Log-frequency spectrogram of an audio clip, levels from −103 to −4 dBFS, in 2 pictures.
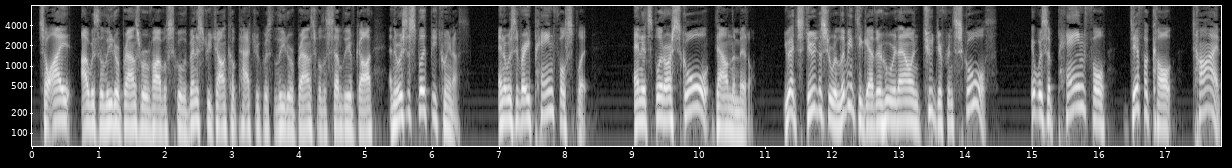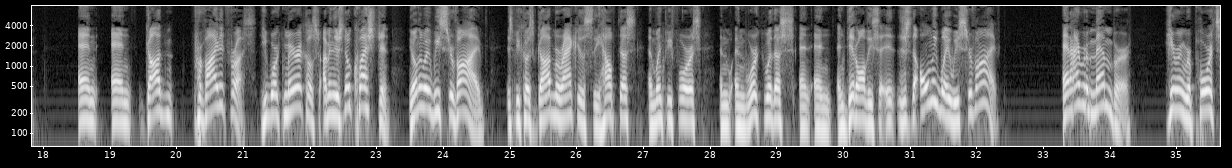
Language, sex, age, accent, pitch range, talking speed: English, male, 50-69, American, 125-185 Hz, 195 wpm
